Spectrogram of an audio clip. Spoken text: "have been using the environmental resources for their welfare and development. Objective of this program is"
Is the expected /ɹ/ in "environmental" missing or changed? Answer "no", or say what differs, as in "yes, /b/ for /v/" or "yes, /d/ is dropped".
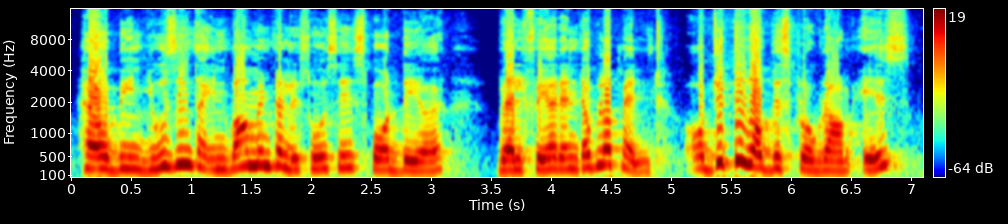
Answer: yes, /ɹ/ is dropped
